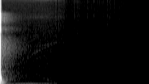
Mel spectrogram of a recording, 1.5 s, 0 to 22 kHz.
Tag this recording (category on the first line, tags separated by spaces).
Sound effects > Other
Timbre shure IR Deconvoluted-Sinesweep Tone Sm57 Amp-sim Impulse-Response Tone-IR bluetooth-speaker cheap Speaker-simulation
